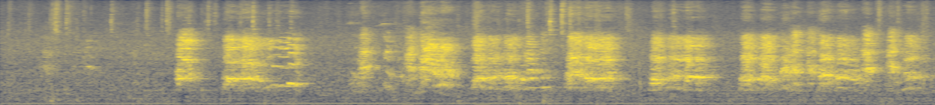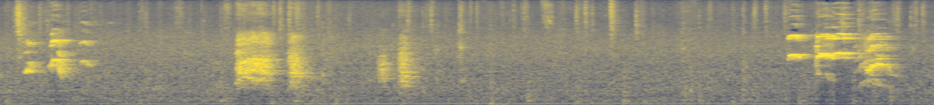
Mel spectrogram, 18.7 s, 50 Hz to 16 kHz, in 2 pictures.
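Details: Shiba Inu puppy born on 10 April 2017, yapping in quick bursts of high, sharp barks, some clustered in rapid pairs and threes, pausing mid-clip before a final yip; a constant low hum runs throughout.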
